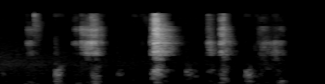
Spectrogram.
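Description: A hand scraper pulled in short strokes down a wooden post, scraping heat-softened paint off the wood: a run of brief scratchy scrapes, the loudest about two seconds in.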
